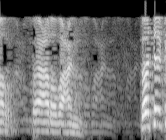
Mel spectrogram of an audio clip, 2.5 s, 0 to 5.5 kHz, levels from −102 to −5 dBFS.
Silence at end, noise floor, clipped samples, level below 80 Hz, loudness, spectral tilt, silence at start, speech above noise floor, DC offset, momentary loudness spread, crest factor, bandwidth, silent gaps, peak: 0 s; -49 dBFS; under 0.1%; -62 dBFS; -16 LUFS; -6.5 dB/octave; 0 s; 33 dB; under 0.1%; 18 LU; 18 dB; 5.4 kHz; none; 0 dBFS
